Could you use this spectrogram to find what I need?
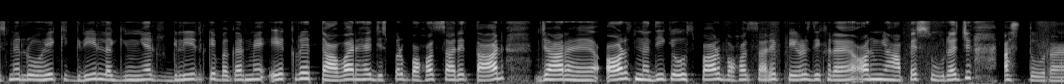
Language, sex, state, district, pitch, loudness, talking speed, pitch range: Hindi, female, Chhattisgarh, Bilaspur, 225 Hz, -17 LUFS, 225 wpm, 210-235 Hz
